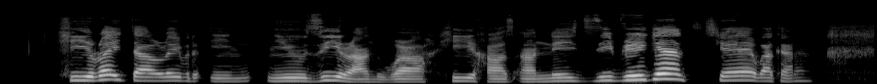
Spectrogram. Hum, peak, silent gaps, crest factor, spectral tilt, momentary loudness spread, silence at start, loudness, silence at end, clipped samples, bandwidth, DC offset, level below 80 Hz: none; -6 dBFS; none; 20 dB; -5.5 dB/octave; 19 LU; 0.6 s; -25 LUFS; 0.3 s; under 0.1%; 11.5 kHz; under 0.1%; -78 dBFS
